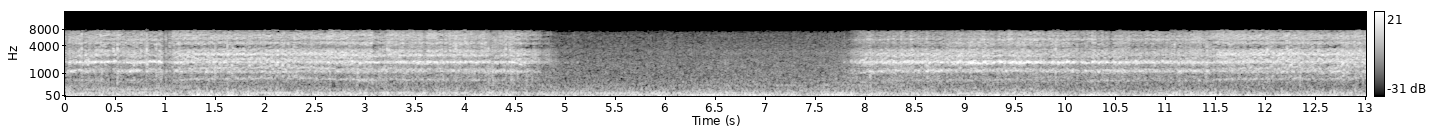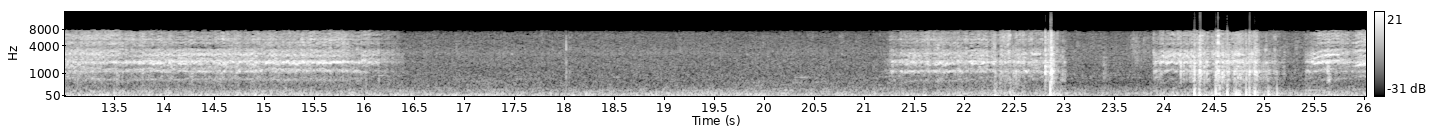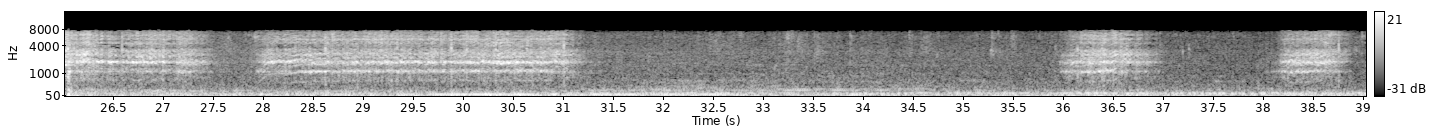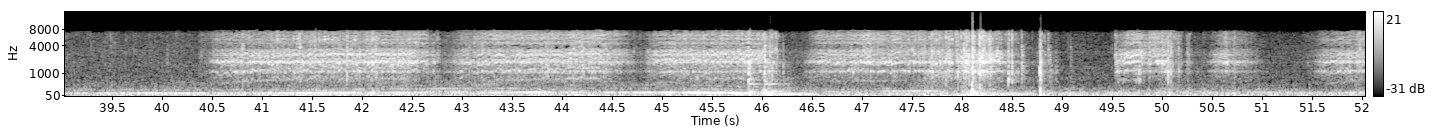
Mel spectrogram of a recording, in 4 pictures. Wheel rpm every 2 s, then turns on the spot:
160, 160, 70, 0, 140, 160, 160, 160, 20, 10, 40, 90, 100, 140, 120, 90, 0, 0, 40, 30, 90, 120, 120, 100, 80, 50.
30-32 38-40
